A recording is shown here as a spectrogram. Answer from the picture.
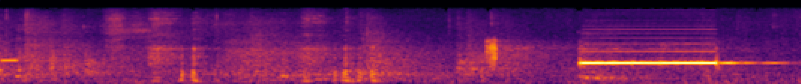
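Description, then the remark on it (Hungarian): A single steady electronic beep, a clean mid-pitched tone lasting about a second, a telephone voicemail beep, sounding loud and alone after some faint background rustling. “Hát ez a sípszó, ez a hangposta volt, gyanítom.”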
